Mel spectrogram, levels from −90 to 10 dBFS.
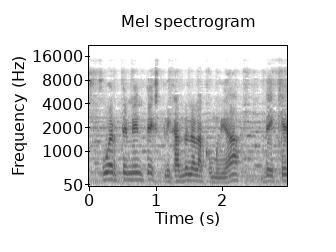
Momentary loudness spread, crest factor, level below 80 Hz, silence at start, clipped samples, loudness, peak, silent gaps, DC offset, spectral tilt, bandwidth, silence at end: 5 LU; 20 dB; -64 dBFS; 0 s; under 0.1%; -23 LUFS; -4 dBFS; none; under 0.1%; -2.5 dB/octave; 15.5 kHz; 0 s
